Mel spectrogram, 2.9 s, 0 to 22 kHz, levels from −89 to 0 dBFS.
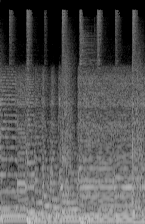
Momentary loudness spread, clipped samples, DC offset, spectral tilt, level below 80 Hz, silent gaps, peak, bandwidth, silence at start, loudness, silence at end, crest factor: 2 LU; under 0.1%; under 0.1%; -5.5 dB/octave; -32 dBFS; none; -12 dBFS; 19 kHz; 0 s; -27 LUFS; 0 s; 14 dB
